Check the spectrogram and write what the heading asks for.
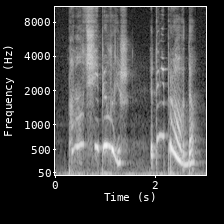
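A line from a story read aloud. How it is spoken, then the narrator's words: Exclamation. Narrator (Russian): воскликнула она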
